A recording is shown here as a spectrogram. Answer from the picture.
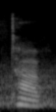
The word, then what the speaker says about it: Tav: The most dramatic split between Ashkenazim and Sephardi Hebrew is the pronunciation of the final letter of the Hebrew alphabet, which Ashkenazi communities pronounce Sov and Sephardic congregations pronounce Tav before the Holocaust.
